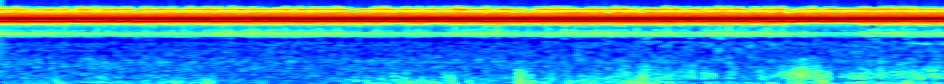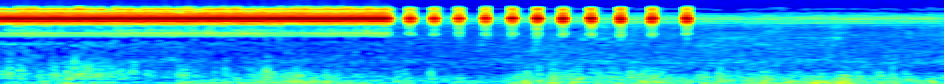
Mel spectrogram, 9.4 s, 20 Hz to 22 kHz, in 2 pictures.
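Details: A tiny Iwasaki grass cicada, about 1.5 cm, sings on a finger in Okinawa in early summer. Its continuous high buzz breaks into about ten rapid clicking pulses, then falls silent, leaving soft low background noise.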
